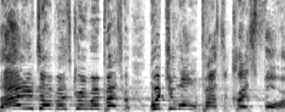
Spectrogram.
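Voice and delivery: very high, urgent, pleading for the pastor; high insistent woman's voice; high frantic woman. Retold or imitated. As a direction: replay the stranger's frantic demand. Retelling both women through door.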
